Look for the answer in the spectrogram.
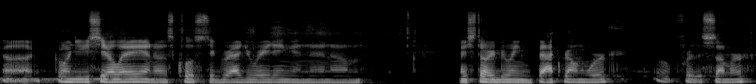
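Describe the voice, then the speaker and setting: A man being interviewed as a stunt coordinator, answering in a relaxed, rambling way with many fillers. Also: fairly low pitch, normal speed.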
